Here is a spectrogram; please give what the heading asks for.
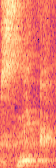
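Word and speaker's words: Snyk: or, and I'm from SNEAK, which is short for So Now You Know. It is pronounced SNEAK as S-N-E-A-K.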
